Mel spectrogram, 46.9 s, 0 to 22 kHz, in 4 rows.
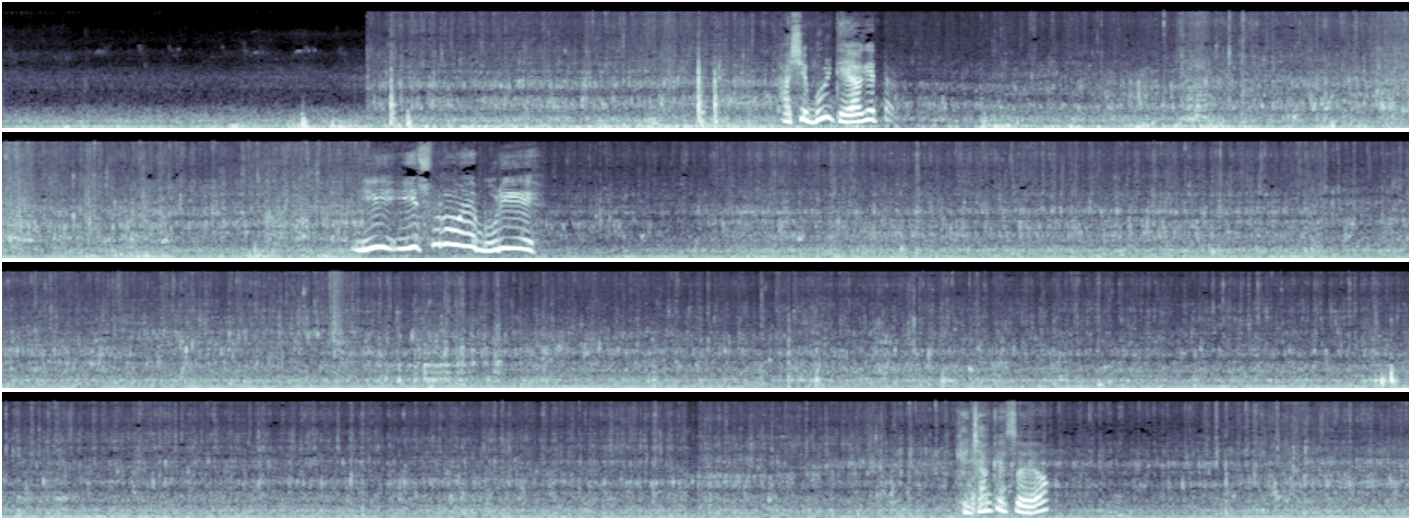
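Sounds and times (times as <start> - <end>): water splashing around legs: 3.0 - 16.1
water running through channel: 3.0 - 46.9.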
